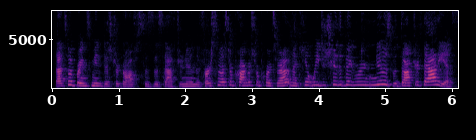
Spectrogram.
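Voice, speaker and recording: A woman narrating a storybook aloud in an expressive first-person read-aloud style. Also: sits high, quick pace.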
